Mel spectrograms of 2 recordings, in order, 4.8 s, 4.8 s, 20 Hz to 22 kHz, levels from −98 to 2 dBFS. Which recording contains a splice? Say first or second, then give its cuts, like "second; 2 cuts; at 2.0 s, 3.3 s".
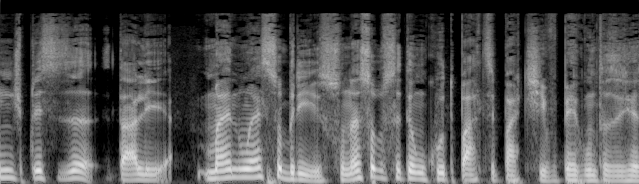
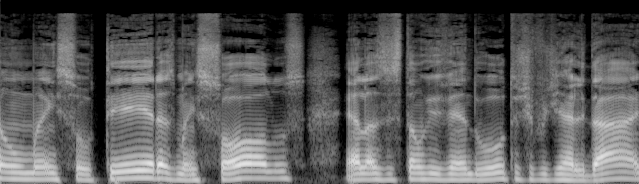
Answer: first; 1 cut; at 1.2 s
